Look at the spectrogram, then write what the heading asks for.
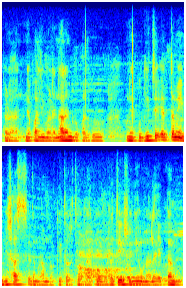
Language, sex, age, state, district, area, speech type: Nepali, male, 60+, West Bengal, Kalimpong, rural, spontaneous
